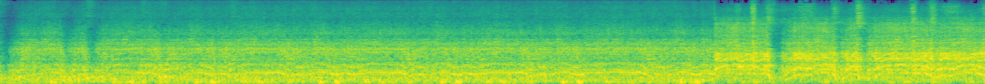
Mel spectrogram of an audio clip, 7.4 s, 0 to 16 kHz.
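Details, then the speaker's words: Bull nose Ford F150 flooded in 2010, water in engine for 14 years, first start on ether: uneven, lumpy running with ragged beat, speeding up slightly; sounds way out of time, exhaust possibly mud-plugged. "it's speeding up it is speeding up um it feels like it's out of it sounds like it's way out of time"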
